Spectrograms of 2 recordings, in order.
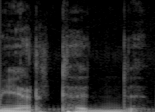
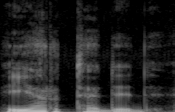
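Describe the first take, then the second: First: The two d sounds merge into one doubled d. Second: The two d sounds are pronounced separately. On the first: This follows the Tamimi dialect usage. "وأما على لغة التميميين يقرأ بالإدغام" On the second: This follows the Hijazi dialect usage. "إذا كان على لغة الحجازيين يقرأ بالفك هكذا"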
